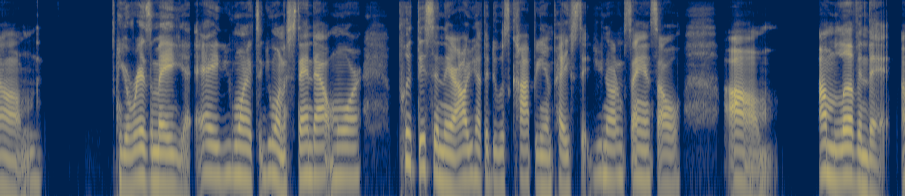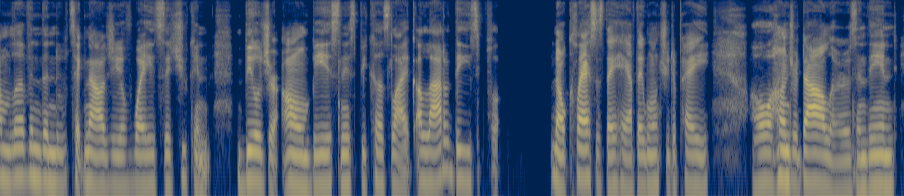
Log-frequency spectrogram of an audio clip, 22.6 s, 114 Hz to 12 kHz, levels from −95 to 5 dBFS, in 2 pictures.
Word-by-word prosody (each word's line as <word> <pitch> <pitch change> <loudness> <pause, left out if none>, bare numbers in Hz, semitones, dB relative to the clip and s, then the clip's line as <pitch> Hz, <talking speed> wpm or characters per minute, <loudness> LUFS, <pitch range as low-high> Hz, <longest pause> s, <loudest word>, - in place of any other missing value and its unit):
Um, 150 +2 -4 1.0
your 150 -1 -3
resume, 160 -4 +3
"Hey, 190 0 0
you 185 +1 -9
want 185 -2 +1
it - - -16
to 180 - -4
you 195 - -5
wanna 160 -5 0
stand 185 +2 +3
out 185 0 +3
more, 180 0 -3 0.5
put 255 -4 -3
this 220 -2 +4
in 180 - 0
there." 150 -2 +4
All 175 - +4
you 175 - -6
have 170 - -5
to 170 - -7
do 160 -1 -9
is 160 - -3
copy 170 -3 -1
and 145 +1 -7
paste 145 0 -1
it. - - -8
You 190 +1 -13
know 180 - -2
what 175 +1 -1
I'm 180 - -10
saying? 170 -1 +1
So, 155 -1 -1 0.6
um, - - +3 0.6
I'm 195 -2 +5
loving 170 -3 +4
that. 135 -2 -2 0.2
I'm 170 -1 -2
loving 180 0 -4
the 165 - -3
new 155 -1 -5
technology 150 -2 -1
of 145 +1 -9
ways 150 -1 -1
that 150 -2 -5
you 170 - -10
can 140 -4 -10 0.4
build 160 -1 +2
your - - -3
own 150 -2 +1
business 155 0 0
because 155 0 -3
like 155 - -1
a - - +1
lot 160 +3 +3
of 205 -2 -11
these 165 -2 -3
pl - - -11 0.7
no, 145 - +4
classes 170 -3 +5
they 150 0 +2
have, 145 -2 -3
they 150 - 0
want 150 0 -5
you 150 - -10
to 150 - -9
pay, 150 -1 -3 0.5
oh, 155 +2 -1
$100 155 -5 +3
and 140 0 -5
then 150 0 0
160 Hz, 190 wpm, -25 LUFS, 150-175 Hz, 1.0 s, I'm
